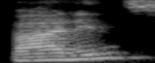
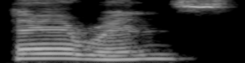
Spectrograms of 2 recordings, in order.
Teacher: Recordemos que padres no se dice parents, se dice parents con el schwa.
